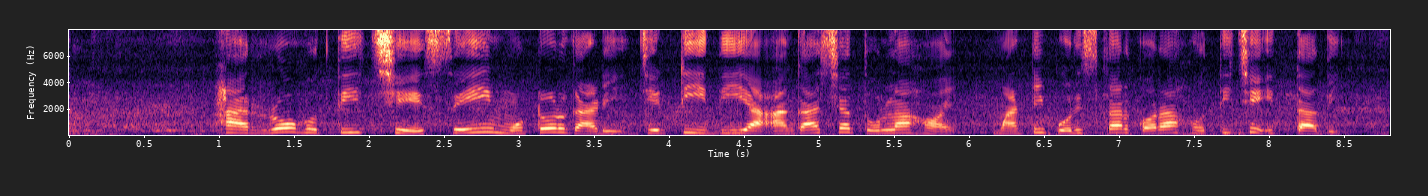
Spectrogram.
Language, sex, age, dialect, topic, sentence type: Bengali, female, 18-24, Western, agriculture, statement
